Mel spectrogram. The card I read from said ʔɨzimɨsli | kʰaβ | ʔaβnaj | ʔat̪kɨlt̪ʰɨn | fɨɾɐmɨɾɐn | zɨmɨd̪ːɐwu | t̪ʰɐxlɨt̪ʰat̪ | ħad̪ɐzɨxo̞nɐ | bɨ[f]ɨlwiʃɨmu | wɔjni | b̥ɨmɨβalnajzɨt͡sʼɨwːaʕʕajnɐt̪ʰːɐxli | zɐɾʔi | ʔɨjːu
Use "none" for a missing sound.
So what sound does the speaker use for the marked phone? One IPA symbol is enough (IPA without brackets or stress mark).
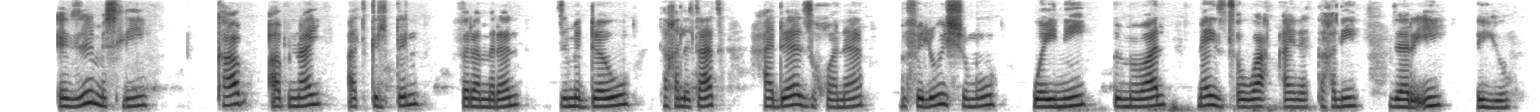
f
